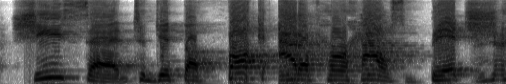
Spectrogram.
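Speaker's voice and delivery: loud, slow yell in her face; retold yell. To the girlfriend in her face, a loud drawn-out yell. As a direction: shout her off the property, drawn out. Confronting woman at the door.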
